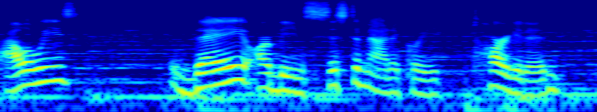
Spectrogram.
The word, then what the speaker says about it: Alawites: I believe they're pronounced some people call them alawites but I believe they're called aloise they are being systematically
